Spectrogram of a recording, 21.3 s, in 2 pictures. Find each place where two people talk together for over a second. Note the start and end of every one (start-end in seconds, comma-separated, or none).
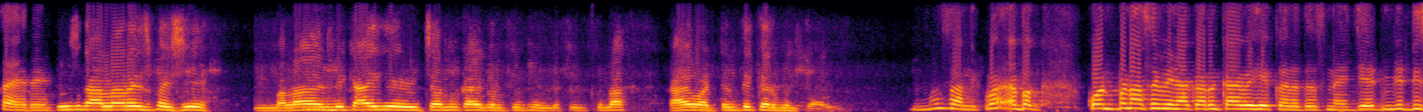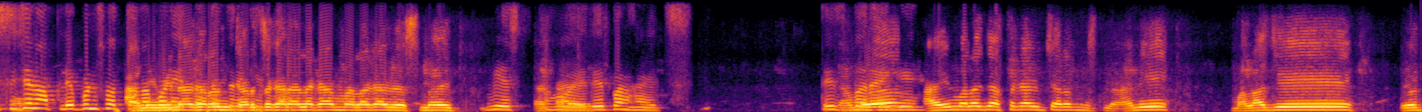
11.7-12.9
